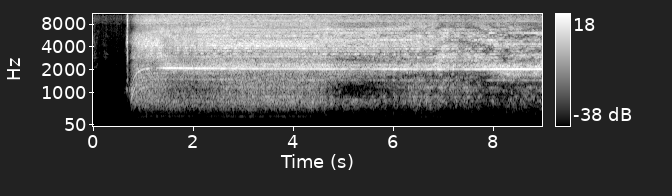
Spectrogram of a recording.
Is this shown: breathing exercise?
no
